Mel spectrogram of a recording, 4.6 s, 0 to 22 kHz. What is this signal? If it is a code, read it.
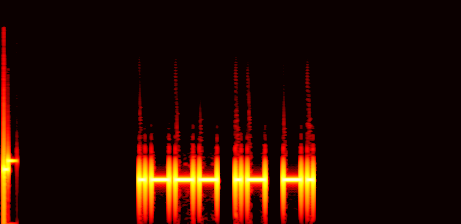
Morse code, heard as a keyed tone, about 20 wpm, 700 Hz. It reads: JAN
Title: USA Common Names - Max 3 Letters - 20wpm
